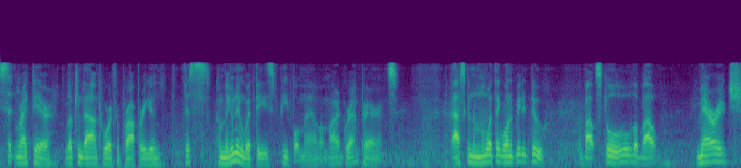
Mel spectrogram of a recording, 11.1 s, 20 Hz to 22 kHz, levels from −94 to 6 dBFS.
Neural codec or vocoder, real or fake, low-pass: codec, 16 kHz in and 24 kHz out, 0.6 kbps, FocalCodec, streaming, 4096 codes; fake; 5.4 kHz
